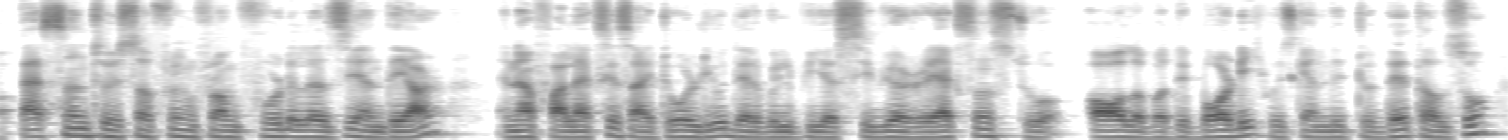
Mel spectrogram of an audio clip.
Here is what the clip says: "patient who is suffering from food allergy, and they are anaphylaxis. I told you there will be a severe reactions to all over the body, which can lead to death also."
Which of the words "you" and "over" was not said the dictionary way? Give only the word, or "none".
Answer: over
